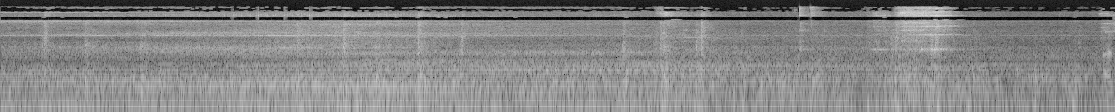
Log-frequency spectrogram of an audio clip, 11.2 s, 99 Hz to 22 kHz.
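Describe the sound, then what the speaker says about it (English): Greater Anglia class 755 unit 755 403 pulling out of Ipswich station on the 1316 service to Lowestoft, a steady close rumble of the train with wheel and rail noise and faint squeals throughout, no talking. "the 1316 Greater Anglia service to Lowestoft with 755 403 at the helm"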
